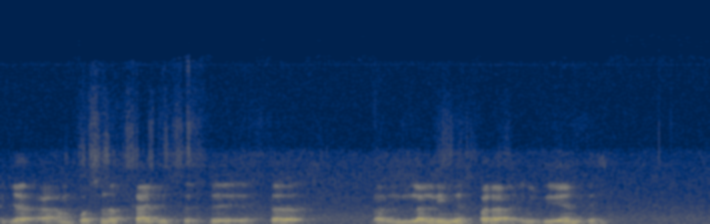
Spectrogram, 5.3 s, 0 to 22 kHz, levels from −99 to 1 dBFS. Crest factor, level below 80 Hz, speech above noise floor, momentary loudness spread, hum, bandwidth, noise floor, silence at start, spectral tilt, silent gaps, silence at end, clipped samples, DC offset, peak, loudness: 18 dB; -72 dBFS; 28 dB; 9 LU; none; 15.5 kHz; -63 dBFS; 0 s; -6.5 dB/octave; none; 0.75 s; under 0.1%; under 0.1%; -20 dBFS; -37 LUFS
